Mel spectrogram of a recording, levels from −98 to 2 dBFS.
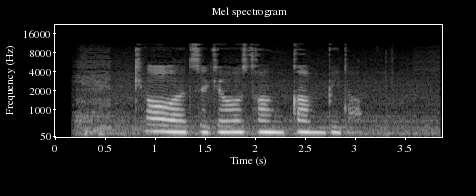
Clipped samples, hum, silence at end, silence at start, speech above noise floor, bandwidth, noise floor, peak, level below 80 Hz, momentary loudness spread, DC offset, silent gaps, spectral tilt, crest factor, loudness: under 0.1%; none; 0.8 s; 0.3 s; 29 dB; 10 kHz; -48 dBFS; -8 dBFS; -66 dBFS; 21 LU; under 0.1%; none; -7.5 dB/octave; 14 dB; -20 LUFS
